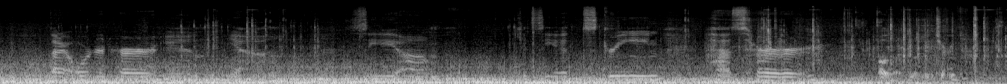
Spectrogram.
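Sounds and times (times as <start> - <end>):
road and engine rumble in cabin: 0.0 - 10.0.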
